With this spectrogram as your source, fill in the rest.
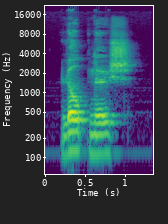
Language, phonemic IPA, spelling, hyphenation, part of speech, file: Dutch, /ˈloːp.nøːs/, loopneus, loop‧neus, noun, Nl-loopneus.ogg
- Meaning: a runny nose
